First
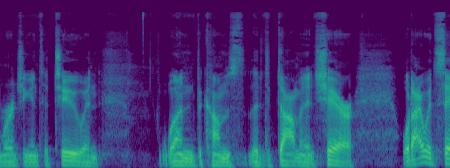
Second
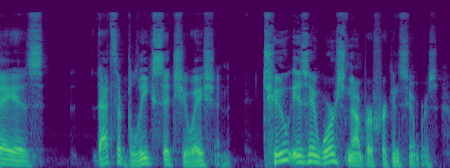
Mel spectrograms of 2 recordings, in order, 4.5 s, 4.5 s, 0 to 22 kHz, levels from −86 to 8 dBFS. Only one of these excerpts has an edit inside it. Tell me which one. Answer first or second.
second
